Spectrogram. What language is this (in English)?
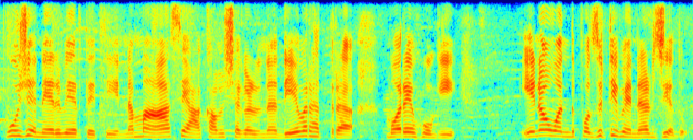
Kannada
